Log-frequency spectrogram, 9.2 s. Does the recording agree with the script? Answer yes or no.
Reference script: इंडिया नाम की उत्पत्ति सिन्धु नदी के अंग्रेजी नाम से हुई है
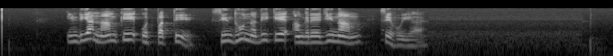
yes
